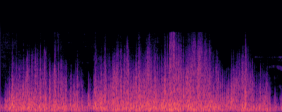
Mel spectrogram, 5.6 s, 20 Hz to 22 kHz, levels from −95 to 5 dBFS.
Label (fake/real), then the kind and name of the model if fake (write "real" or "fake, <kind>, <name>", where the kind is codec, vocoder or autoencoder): real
